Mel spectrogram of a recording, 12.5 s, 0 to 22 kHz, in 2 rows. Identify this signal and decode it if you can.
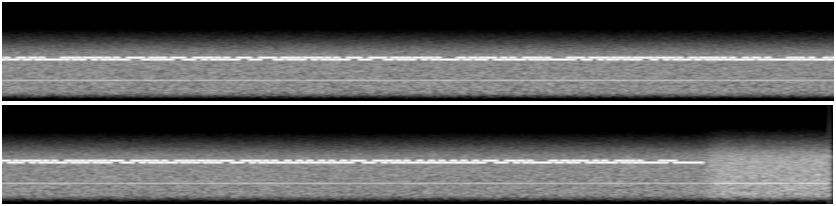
RTTY (45.45 baud, 170 Hz shift), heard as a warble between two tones, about 2100 Hz centre, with radio static and a steady whistle near 840 Hz. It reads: … 569 954 954 IZ4Z DE UR2YKN 449 449 1119 1119 IZ4Z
